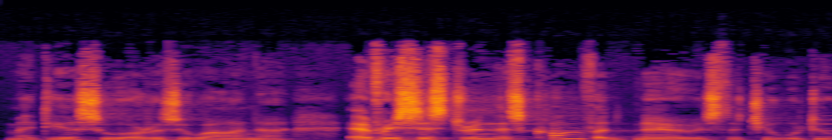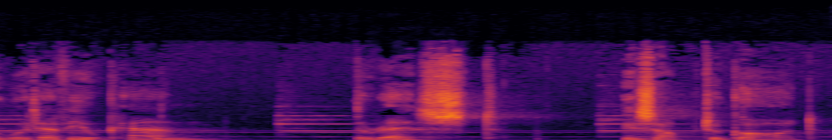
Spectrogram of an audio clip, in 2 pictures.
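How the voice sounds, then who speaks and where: An actress playing a composed, shrewd abbess in a radio drama, speaking in a measured, formal and authoritative way. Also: female voice, sits low, animated, vocal fry, soft background music, heavily acted. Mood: firm, soothing.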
